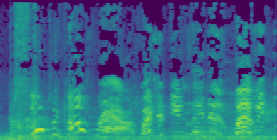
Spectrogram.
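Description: Children's high-pitched voices, shouting and squealing excitedly in quick overlapping bursts.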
